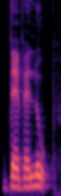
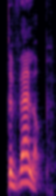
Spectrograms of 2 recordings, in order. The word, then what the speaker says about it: develop: People would usually say develop. No, it is develop.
